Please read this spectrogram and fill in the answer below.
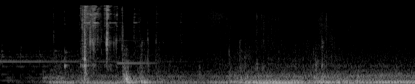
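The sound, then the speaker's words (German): A police car drives toward the Kastanies border crossing on the Greek-Turkish border along the Evros river; keys jangle briefly early on while a low engine rumble builds and grows steadily louder. “Polizeikommandant Tonakis fährt in Richtung Grenzübergang.”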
